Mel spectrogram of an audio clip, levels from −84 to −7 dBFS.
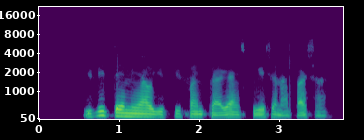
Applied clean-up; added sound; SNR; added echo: none; none; none; none.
